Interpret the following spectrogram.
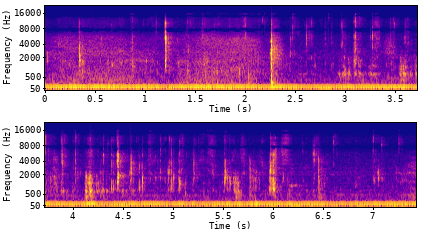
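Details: Indoors at Kazeno Kobo, Sacchan, a male rescue cat, eats a breakfast of tuna with an added cup, giving a run of small crisp bites and wet crunches, several sharper clicks, over a constant low hum.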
